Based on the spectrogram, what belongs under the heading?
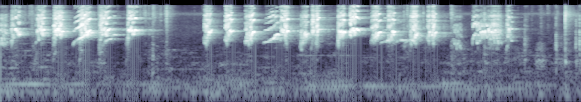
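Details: Javan myna lure call: rapid series of harsh, rasping, descending chattering notes, grouped in bursts with a short pause, about three to four notes a second.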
